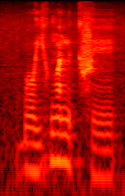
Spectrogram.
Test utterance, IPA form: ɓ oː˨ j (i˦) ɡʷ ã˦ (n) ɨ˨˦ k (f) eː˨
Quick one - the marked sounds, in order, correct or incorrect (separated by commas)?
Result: correct, correct, correct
